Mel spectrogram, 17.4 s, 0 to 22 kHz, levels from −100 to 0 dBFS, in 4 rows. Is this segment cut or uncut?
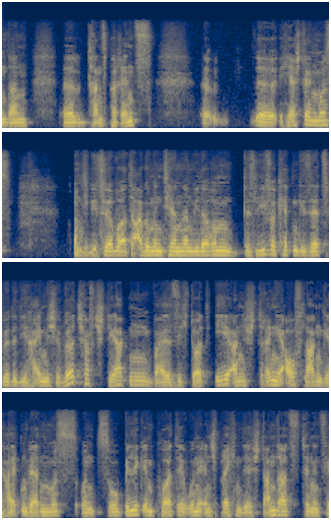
uncut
